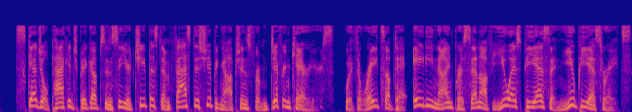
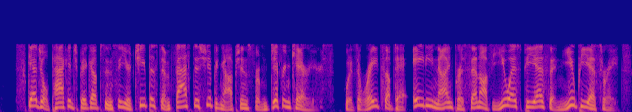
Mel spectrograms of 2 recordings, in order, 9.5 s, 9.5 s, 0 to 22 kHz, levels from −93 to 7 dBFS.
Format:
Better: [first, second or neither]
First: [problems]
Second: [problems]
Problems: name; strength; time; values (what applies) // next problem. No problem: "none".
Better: first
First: garbled, watery; slightly; nothing above 8.5 kHz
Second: garbled, watery; badly; nothing above 4 kHz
